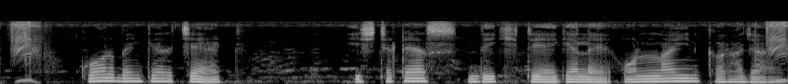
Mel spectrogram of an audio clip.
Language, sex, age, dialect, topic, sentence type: Bengali, male, 18-24, Jharkhandi, banking, statement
